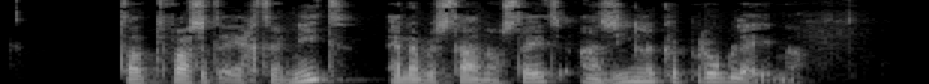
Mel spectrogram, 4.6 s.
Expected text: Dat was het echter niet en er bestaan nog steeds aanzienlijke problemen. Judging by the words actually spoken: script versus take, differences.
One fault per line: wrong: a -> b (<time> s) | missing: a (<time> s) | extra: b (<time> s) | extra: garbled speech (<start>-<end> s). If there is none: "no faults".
no faults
